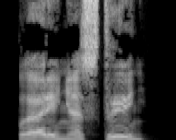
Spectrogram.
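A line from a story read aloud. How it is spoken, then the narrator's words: Menacing. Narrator (Russian): грозно проговорил О'Горман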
